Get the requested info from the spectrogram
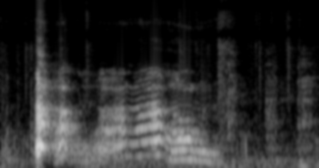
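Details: Siberian Huskies, two dogs, lecturing and trash talking another dog passing by: one sharp bark, then a drawn-out, wavering, howl-like moan that rises and bends downward over about a second and a half, ending in quiet.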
